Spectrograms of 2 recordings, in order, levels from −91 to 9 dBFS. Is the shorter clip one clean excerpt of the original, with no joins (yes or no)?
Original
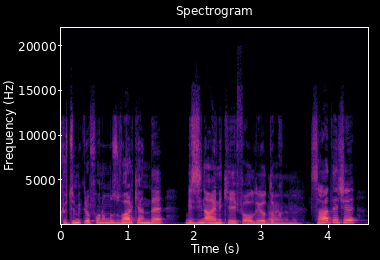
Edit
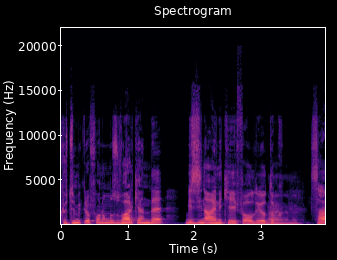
yes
